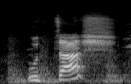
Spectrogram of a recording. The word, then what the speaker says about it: উচ্ছ্বাস: পারি যে বানানগত দিকে যুক্ত ব্যঞ্জন বর্ণের সাথে বফল সংযুক্ত হলে সে বফলার কোন উচ্চারণ হবে না উচ্ছ্বাস এখানেও বানানগত দিকে যদি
